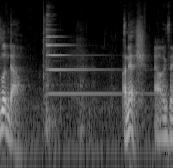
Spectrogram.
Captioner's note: bell ringing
